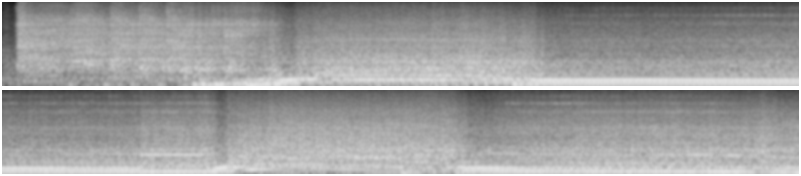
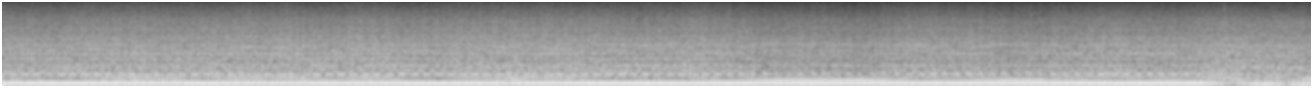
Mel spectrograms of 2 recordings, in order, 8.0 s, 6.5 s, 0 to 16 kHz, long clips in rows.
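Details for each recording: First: R35 Nissan GT-R starting and idling with a coarse metallic rattle that changes when shifted into drive; a badly worn flywheel housing stops the propshaft turning true and shakes the catalyst and muffler. The rattle was gone after the housing was replaced. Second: Nissan R35 GT-R after flywheel housing replacement and transmission solenoid valve work: steady deep idle, even low drone, no rattle or clatter; previous flywheel housing rattle gone, normal idle.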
